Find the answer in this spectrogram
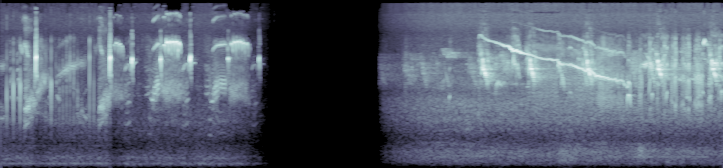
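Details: European starling song: a burst of squeaky, rattling and clicking notes, then a pause of near silence, followed by a long high whistle sliding downward over a busy chatter.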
